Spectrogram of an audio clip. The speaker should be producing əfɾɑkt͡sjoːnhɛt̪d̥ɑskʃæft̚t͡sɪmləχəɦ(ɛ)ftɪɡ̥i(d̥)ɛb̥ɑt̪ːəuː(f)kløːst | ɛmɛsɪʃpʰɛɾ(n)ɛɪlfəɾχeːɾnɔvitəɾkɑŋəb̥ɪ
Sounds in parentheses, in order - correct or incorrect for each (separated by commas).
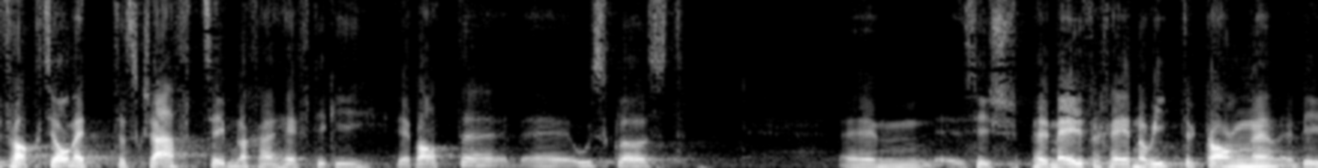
correct, correct, incorrect, incorrect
